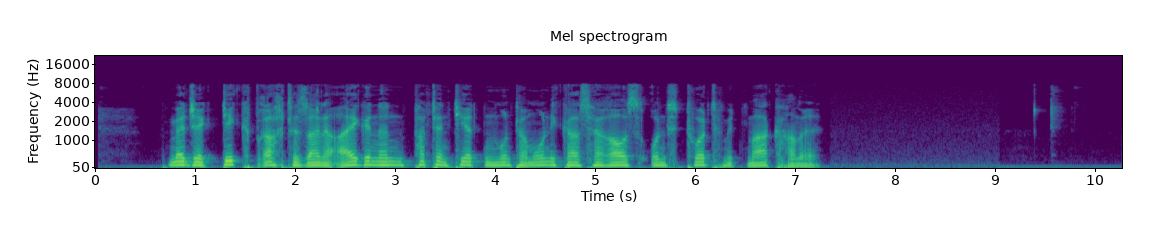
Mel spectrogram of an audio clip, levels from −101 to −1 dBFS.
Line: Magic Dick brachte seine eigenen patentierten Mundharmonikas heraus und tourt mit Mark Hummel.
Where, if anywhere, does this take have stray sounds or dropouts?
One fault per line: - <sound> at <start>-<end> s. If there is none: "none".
none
